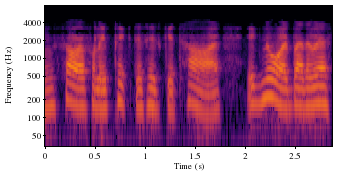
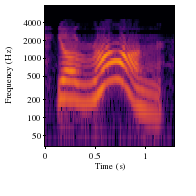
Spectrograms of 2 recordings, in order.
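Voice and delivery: high, drawn-out shriek; 5 semitones higher, 4 dB louder than usual. A narrator's reading. Lemming objects to Poor Butterfly, shrieking. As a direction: shriek with a soaring last word. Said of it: "Lemming shrieked".

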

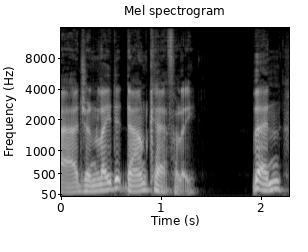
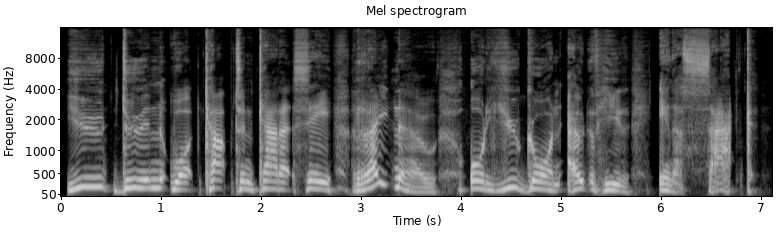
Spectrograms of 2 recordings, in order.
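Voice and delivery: slow, raised-pitch troll ultimatum; threatening troll; 5 semitones higher, slower than usual. Acted. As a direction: menace him as a troll enforcer.

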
